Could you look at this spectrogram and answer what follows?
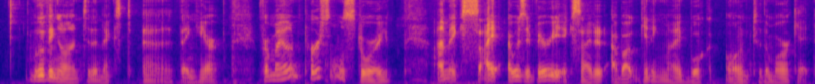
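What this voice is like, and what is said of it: Congested voice from a cold. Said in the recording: “I have a bit of a cold”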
